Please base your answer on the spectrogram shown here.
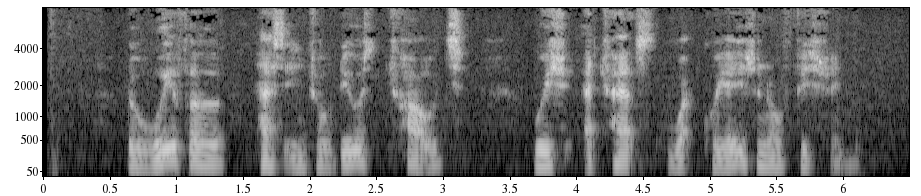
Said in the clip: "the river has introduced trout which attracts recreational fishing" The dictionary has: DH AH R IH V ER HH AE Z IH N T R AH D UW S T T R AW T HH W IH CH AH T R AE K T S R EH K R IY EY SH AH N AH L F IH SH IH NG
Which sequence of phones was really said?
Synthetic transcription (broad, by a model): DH AH W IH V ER HH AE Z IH N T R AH D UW S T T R AW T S W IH CH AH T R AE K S W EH K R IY EY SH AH N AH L F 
